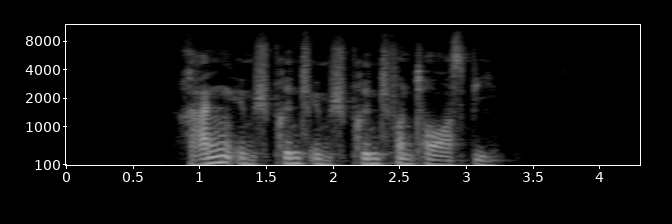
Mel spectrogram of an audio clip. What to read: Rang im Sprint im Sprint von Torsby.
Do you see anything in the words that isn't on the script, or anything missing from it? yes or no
no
